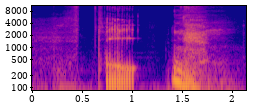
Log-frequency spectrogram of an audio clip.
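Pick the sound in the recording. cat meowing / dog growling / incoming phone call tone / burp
burp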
